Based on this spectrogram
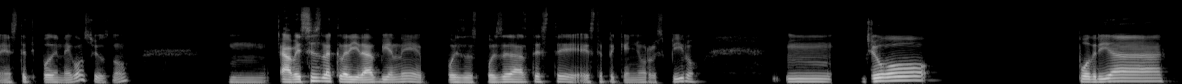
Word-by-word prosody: este 100 +3 -6
tipo 110 -1 -3
de 110 - -3
negocios, 105 - -5
¿no?, 170 +2 -9 1.0
mm, 105 -1 -10
a 115 -1 +7
veces 125 +7 +3
la 145 -2 +6
claridad 115 -3 +4
viene, 115 0 -2 0.2
pues 110 -1 0
después 105 +1 -3
de 120 - +2
darte 115 +1 +1
este 120 -3 -5
este 120 +5 -8
pequeño 105 -2 -9
respiro. 125 +5 -6 0.8
Mm, 130 0 -2 0.4
yo 185 +5 +4 1.4
podría 150 +4 +2
120 Hz, 110 wpm, -23 LUFS, 110-145 Hz, 1.4 s, a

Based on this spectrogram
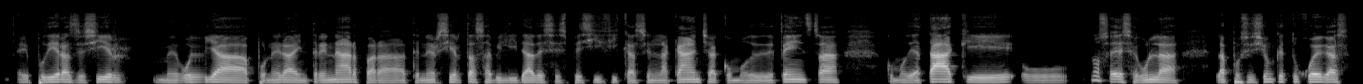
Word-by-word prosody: eh, 110 -1 -7
pudieras 110 0 +1
decir, 105 +2 -1 0.3
me 100 -1 -7
voy 110 +3 -1
a 100 -4 +4
poner 100 +3 -3
a 105 -1 +3
entrenar 105 +4 0
para 95 -3 -2
tener 100 +1 -4
ciertas 110 -1 -2
habilidades 100 +1 -1
específicas 95 +1 -6
en 95 -2 -4
la 90 -1 -4
cancha, 110 0 +2
como 90 -1 -6
de 90 - -3
defensa, 105 +2 0 0.4
como 100 0 -7
de 100 -2 0
ataque 110 -1 +5
o, 90 - -8 0.2
no 195 -2 -4
sé, 125 -7 +2
según 105 +3 0
la 100 -4 +3 0.3
la - - 0
posición 110 +3 -2
que 130 - -1
tú 120 - -6
juegas. 115 -2 +3
105 Hz, 145 wpm, -24 LUFS, 95-110 Hz, 0.4 s, ataque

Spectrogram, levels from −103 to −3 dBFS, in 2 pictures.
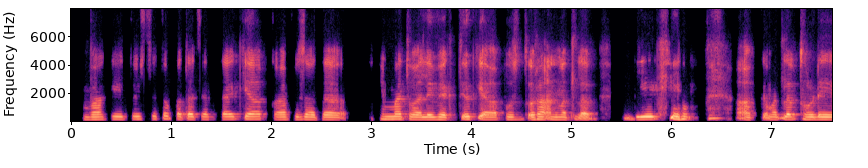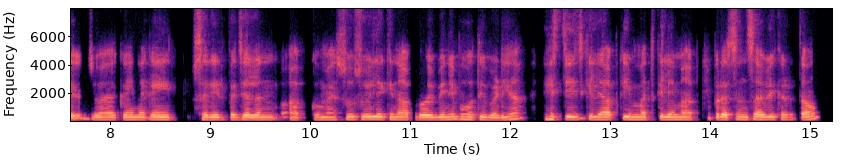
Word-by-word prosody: वाक़ई 165 +2 -1
तो 180 - -4
इससे 175 +1 -5
तो 195 - 0
पता 175 0 +3
चलता 170 0 -4
है 175 - +2
कि 175 +1 -3
आप 175 0 +2
काफ़ी 160 0 -2
ज़्यादा 155 -1 +1 0.5
हिम्मत 175 0 +1
वाले 155 -1 +4
व्यक्ति 155 +1 -1
हो - - +4
कि - - +3
आप 155 -1 +1
उस 155 -1 -2
दौरान 160 0 +2
मतलब 155 - 0 0.4
देखिम 330 - +5 0.6
आपका 150 -1 -2
मतलब 165 +1 +1
थोड़े 160 0 +2 0.2
जो 160 -7 -2
है 155 0 -1
कहीं 155 0 +1
न 155 0 0
कहीं 155 0 +2 0.3
शरीर 155 -1 +2
पे 155 - +3
जलन 150 0 +3 0.2
आपको 145 +2 -6
महसूस 155 +4 -2
हुई 175 - +5
लेक़िन 170 -1 +1
आप 155 +1 -2
रोए 150 0 +5
भी 155 +1 +1
नहीं 170 +2 -1
बहुत 170 -1 -3
ही - - +4
बढ़िया। 150 - -1 0.2
इस 175 0 -1
चीज़ 165 +4 +2
के - - 0
लिए 165 0 +2
आपकी 160 +1 +1
हिम्मत 160 -1 0
के - - 0
लिए 160 0 +3
मैं 160 -1 0
आपकी 155 0 -9
प्रशँसा 160 0 +2
भी 165 +1 +2
करता 160 0 -3
हूँ। 170 - -1
160 Hz, 225 wpm, -24 LUFS, 155-170 Hz, 0.6 s, देखिम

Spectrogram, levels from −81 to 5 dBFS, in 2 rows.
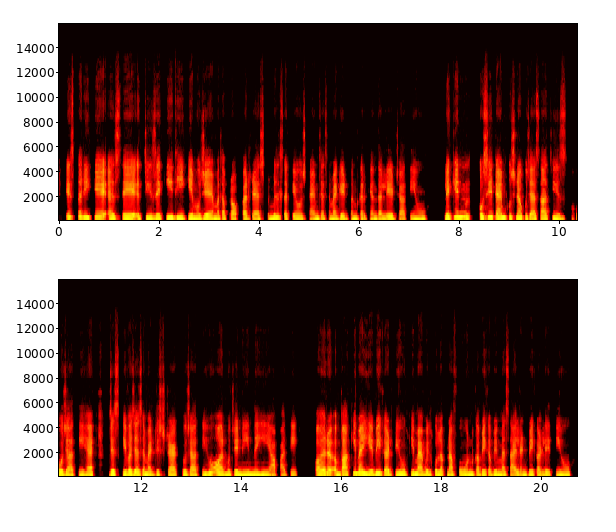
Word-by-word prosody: इस 330 +1 -1
तरीके 330 -1 +1
ऐसे 280 -1 +1
चीज़ें 270 -1 +1
की 285 +2 +3
थी 265 -2 +4
कि 260 0 +3
मुझे 245 +1 +2
मतलब 245 +1 -1
प्रॉपर 230 +1 -3
रेस्ट 225 +2 -5
मिल 270 +5 +2
सके 245 -4 -5
उस 220 0 -3
टाइम 220 +1 0
जैसे 225 0 -7
मैं 230 0 0
गेट 220 -2 -1
बंद 225 0 0
करके 220 -1 -7
अंदर 220 0 -2
लेट 225 -1 0
जाती 105 - -6
हूँ। 225 +1 0 0.4
लेकिन 335 +2 +3 0.2
उसी 290 +5 +3
टाइम 295 -1 +4
कुछ 300 0 -5
न 285 - +4
कुछ 285 -1 -5
ऐसा 275 +2 0
चीज़ 250 -4 -2 0.2
हो 250 - +4
जाती 230 -1 -1
है, 255 +2 +1 0.3
जिसकी 255 +2 +1
वजह 245 -2 +3
से 255 +2 -3
मैं 250 -1 +2
डिस्ट्रैक्ट 235 +1 -3
हो 255 - +2
जाती 235 0 -2
हूँ 305 +6 +1
और 280 -4 +3
मुझे 245 +2 +1
नींद 235 0 +3
नहीं 235 0 +2
आ 205 -2 -3
पाती। 195 +2 -8 0.4
और 305 +3 +4 0.2
बाकी 275 +3 +1
मैं 315 -1 +4
ये 265 -5 +4
भी 285 +5 +5
करती 265 -2 -1
हूँ 265 -1 +3
कि 270 - 0
मैं 245 -1 +4
बिल्कुल 240 +2 0
अपना 240 -1 -1
फ़ोन 240 0 0
कभी-कभी 240 +1 -1
मैं 235 +1 +1
साइलेंट 225 -2 -3
भी 245 0 +1
कर 225 -2 -4
लेती 225 0 -3
हूँ, 230 +1 0
245 Hz, 195 wpm, -22 LUFS, 230-270 Hz, 0.4 s, भी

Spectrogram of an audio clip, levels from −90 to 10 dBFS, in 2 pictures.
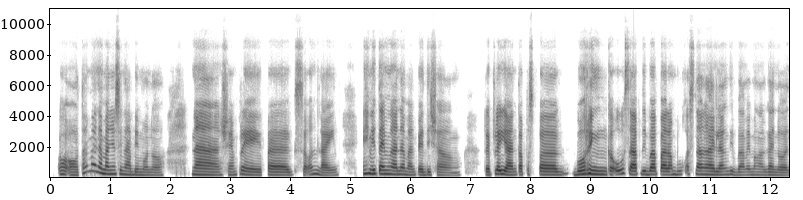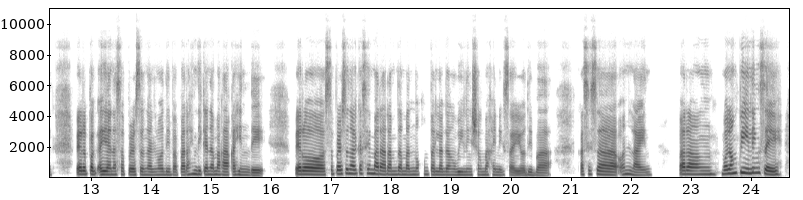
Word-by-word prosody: Oo, 215 -6 -1
tama 395 +7 -2
naman 285 -10 +4
'yong 245 +1 -1
sinabi 200 -2 -2
mo 180 -1 -6
'no, 170 0 -8 0.5
na 195 -4 +3
siyempre 190 -1 -1
'pag 185 -2 +2
sa - - -5
online, 180 -6 -3 0.4
anytime 255 -2 +5
nga 220 -2 +3
naman 195 -4 -2
puwede 185 0 -2
siyang, 170 -3 -6 0.4
replyan 200 -1 +5
tapos 200 +1 -2
'pag 200 -2 +4 0.2
boring 220 0 +4
kausap 225 0 +4
'di 220 - +1
ba, 220 0 +5
parang 205 -1 +3
"bukas 220 +3 -9
na 220 -1 +3
nga 210 -1 +4
lang," 200 +1 -1
'di 220 - -3
ba 180 -1 -5
may 185 +1 -8
mga 185 -1 -9
gano'n. 170 -1 -5 0.4
Pero 225 0 +3
'pag 230 -2 +1
ayan 210 0 +2
na 210 - -7
sa 215 - -7
personal 195 -2 -4
mo 200 0 -5
'di 195 -1 -9
ba, 185 - -6
parang 190 +3 -4
hindi 235 -2 -3
ka 215 - -3
na 210 - -2
makaka-hindi. 190 -4 -3 0.5
Pero 220 -2 +4
sa 245 +2 -9
personal 260 +2 +1
kasi 275 +1 -5
mararamdaman 215 -4 -2
mo 210 0 -9
kung 220 -1 -13
talagang 195 -1 -5
wiling 195 0 -5
siyang 195 -1 -6
makinig 190 -2 -10
sa'yo 90 - -6
'di 180 - -6
ba? 165 -2 -6 0.5
Kasi 225 +2 -6
sa 205 -5 +1
online, 185 -5 -4 0.4
parang 225 -1 -1
walang 275 +4 +3
feelings, 320 -1 +2
eh. 215 0 +2
205 Hz, 170 wpm, -20 LUFS, 190-225 Hz, 0.5 s, anytime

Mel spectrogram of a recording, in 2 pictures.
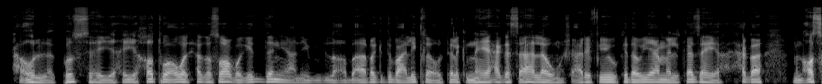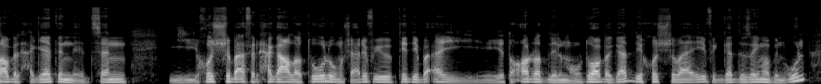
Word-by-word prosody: هاقول 100 -1 -2
لك 90 0 -11
بُص، 115 -2 -3
هي 95 -2 -5
هي 105 -1 -4
خطوة 120 +1 0
أول 110 0 0
حاجة 110 +1 -5
صعبة 110 -1 0
جدًا. 115 +4 -4
يعني 95 -5 -5 0.2
لأ، 95 -2 -8
أبقى 100 +1 -3
باكدب 110 -1 -3
عليك 105 +3 -2
لو 95 - -1
قُلت 90 +3 -9
لك 105 -1 -2
إن 100 - -1
هي 105 0 +2
حاجة 110 +1 -1
سهلة 105 +1 0
ومش 95 -1 -6
عارف 100 +3 -4
إيه 110 - +2
وكده 110 0 -1
ويعمل 105 -1 -1
كذا، 110 +1 -1
هي 100 -3 -2
ح - - -15
حاجة - - 0 0.3
من 100 -1 -5
أصعب 120 0 +5
الحاجات 115 +3 0
إن 110 -3 +3
إنسان 110 +4 -1 0.4
يخُش 100 +6 0
بقى 120 -1 +5
في 120 - -2
الحاجة 125 +2 +3
على 115 -3 +7
طول 130 +5 +3
ومش 110 -3 -1
عارف 120 +4 -1
إيه، 120 - +3
ويبتدي 120 +1 +1
بقى 115 0 +1
ي 95 -1 -8 0.2
يتعرّض 120 0 +2
للموضوع 105 +4 +3
بجد، 120 +5 0
يخُش 120 -1 -1
بقى 110 0 +2
إيه 115 +3 0
في 120 - -9
الجَد 110 +1 -2
زي 115 +1 +2
ما 120 - +4
بنقول. 120 - +1
110 Hz, 215 wpm, -23 LUFS, 100-120 Hz, 0.4 s, على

